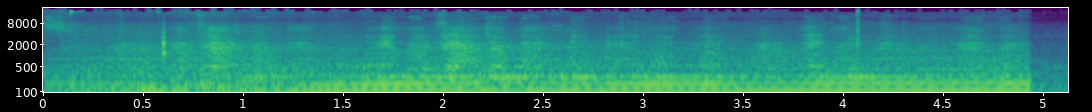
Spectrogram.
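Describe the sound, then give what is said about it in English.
Turbo diesel dually T 3500 van driving, its engine a steady low rumbling hum that stays even throughout while people talk over it, cut off just before the end. “gets going a little faster than I think for a big old van. Really? These are turbo diesels, which is pretty much like all torque, which is what you need to get up hills.”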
